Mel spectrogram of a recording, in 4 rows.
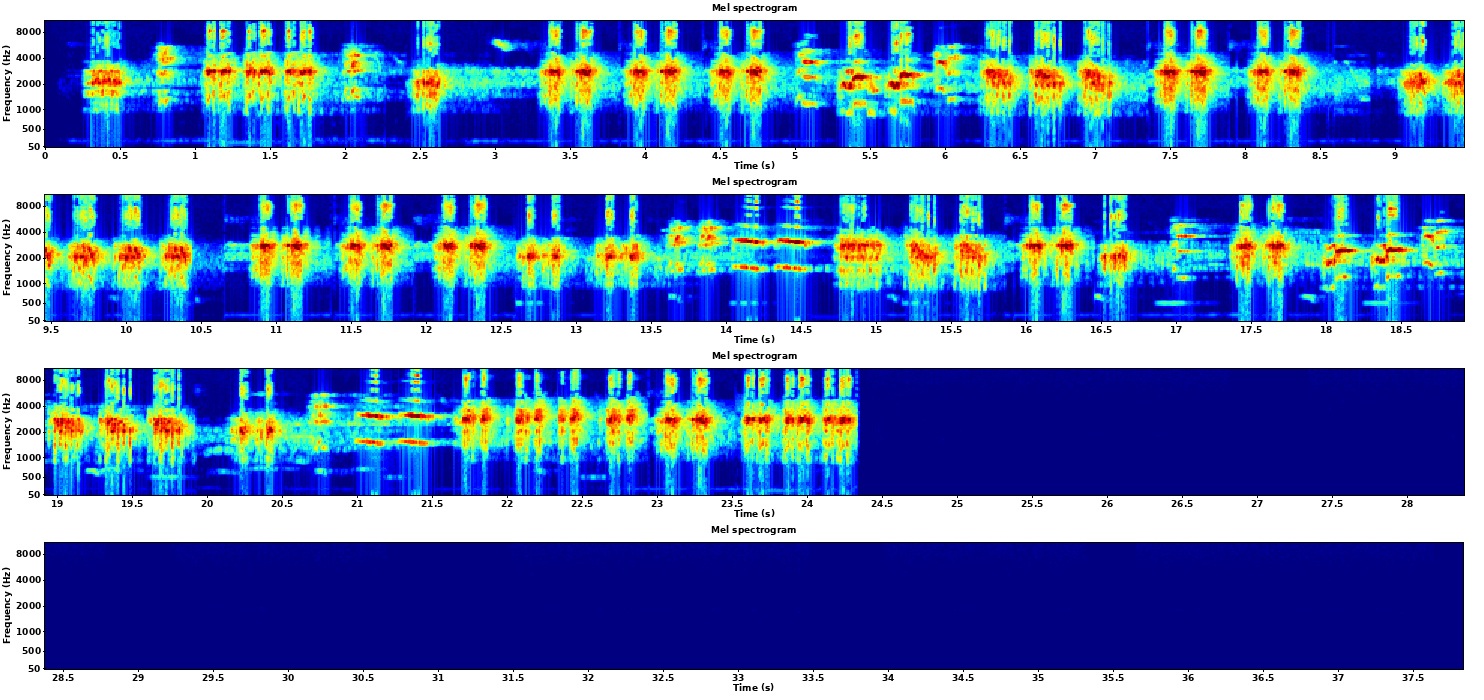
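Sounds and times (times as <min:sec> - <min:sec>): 
bird song: 0:00.1 - 0:24.4.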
